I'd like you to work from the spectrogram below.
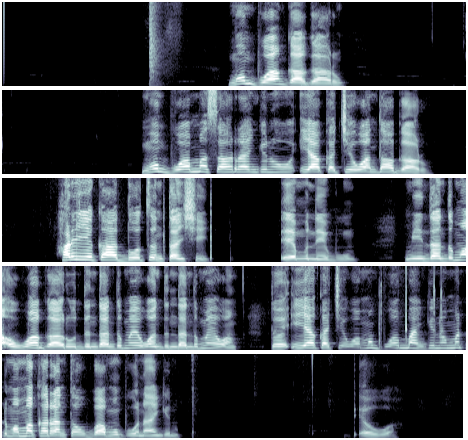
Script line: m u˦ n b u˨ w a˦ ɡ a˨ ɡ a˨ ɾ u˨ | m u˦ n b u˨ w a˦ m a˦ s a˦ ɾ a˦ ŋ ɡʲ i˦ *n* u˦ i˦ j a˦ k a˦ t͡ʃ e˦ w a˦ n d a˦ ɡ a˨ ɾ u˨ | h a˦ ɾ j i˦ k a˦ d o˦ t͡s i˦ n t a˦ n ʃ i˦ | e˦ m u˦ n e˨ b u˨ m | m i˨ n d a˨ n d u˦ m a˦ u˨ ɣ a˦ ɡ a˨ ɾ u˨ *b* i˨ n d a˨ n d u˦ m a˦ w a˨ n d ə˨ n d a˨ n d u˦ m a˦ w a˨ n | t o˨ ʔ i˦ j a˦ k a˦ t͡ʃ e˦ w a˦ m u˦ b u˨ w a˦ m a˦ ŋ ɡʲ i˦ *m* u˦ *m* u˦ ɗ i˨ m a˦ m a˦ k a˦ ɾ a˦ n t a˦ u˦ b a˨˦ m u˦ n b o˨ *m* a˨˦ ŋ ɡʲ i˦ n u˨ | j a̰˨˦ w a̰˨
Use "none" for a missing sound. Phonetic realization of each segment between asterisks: n, d, n, m, n

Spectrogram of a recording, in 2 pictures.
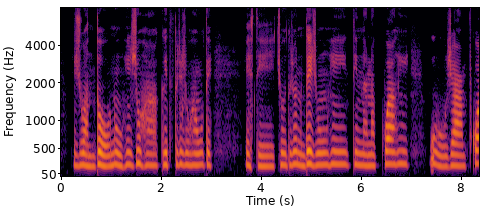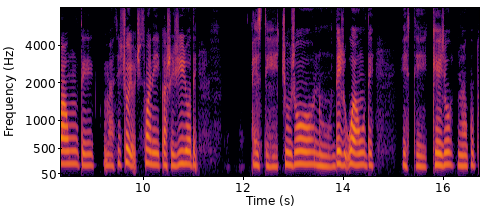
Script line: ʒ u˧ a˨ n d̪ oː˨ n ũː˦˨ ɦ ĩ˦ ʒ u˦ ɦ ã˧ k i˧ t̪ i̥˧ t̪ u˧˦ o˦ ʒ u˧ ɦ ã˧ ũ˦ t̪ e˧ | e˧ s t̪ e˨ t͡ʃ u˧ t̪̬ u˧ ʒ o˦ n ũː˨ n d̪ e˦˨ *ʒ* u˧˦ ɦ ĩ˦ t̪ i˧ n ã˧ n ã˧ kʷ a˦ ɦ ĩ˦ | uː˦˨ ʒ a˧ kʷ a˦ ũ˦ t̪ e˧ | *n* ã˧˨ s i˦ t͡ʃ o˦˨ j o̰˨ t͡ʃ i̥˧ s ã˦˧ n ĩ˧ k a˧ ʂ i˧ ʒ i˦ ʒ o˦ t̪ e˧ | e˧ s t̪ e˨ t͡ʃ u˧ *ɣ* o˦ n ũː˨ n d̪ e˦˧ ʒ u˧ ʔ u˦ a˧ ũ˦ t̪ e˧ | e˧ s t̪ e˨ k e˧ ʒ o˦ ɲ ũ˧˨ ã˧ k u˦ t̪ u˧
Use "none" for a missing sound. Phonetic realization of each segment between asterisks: ʒ, m, ʒ

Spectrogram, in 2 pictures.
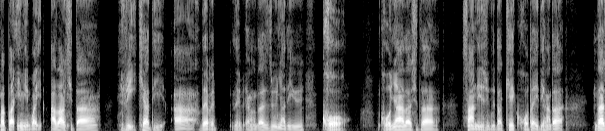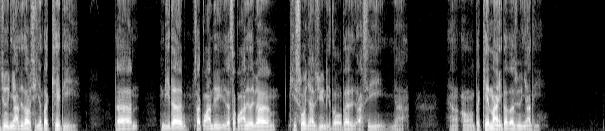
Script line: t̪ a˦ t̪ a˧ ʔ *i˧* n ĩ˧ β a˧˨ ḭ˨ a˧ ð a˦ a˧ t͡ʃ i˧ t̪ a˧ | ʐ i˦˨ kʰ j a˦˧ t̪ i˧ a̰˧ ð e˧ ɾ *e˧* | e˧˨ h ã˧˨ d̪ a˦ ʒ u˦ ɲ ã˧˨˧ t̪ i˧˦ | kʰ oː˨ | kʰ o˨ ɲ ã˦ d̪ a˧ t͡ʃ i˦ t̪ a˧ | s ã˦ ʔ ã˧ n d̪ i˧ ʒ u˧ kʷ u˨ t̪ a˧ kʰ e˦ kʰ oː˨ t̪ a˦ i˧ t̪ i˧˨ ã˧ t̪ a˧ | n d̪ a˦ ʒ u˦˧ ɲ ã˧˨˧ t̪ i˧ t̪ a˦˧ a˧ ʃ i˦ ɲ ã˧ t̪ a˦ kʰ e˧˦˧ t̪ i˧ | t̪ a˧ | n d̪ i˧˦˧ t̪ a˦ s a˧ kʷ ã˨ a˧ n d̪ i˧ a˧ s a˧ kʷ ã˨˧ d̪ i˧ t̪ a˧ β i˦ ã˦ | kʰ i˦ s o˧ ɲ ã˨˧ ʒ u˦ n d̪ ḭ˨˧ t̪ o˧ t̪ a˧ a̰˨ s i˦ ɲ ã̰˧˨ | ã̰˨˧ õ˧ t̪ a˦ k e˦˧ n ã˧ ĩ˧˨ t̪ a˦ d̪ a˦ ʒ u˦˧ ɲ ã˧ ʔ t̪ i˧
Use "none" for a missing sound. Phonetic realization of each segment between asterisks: i˧, e˧

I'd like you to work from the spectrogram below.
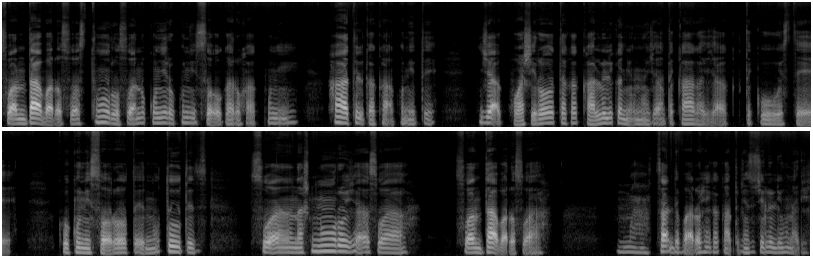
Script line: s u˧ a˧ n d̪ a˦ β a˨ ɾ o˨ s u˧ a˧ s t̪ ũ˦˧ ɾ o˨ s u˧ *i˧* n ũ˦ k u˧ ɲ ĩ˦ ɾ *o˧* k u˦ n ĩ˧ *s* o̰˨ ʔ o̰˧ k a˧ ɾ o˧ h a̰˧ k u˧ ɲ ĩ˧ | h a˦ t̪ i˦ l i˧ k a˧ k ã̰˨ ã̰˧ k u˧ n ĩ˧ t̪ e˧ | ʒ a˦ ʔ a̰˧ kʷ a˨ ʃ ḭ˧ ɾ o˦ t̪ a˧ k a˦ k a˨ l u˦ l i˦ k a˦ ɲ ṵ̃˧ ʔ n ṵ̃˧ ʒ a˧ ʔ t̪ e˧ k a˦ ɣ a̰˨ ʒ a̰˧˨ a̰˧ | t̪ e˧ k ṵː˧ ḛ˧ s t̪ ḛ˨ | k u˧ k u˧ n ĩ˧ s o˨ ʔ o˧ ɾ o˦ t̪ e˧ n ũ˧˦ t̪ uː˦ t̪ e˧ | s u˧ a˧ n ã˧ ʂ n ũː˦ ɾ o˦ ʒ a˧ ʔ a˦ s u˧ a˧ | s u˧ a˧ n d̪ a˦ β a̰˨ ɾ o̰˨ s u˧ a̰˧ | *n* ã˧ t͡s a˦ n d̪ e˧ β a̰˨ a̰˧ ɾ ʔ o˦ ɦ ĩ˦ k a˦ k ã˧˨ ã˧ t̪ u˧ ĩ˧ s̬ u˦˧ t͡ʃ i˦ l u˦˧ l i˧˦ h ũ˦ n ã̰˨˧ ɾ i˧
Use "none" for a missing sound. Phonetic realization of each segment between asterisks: a˧, o˧, s, m

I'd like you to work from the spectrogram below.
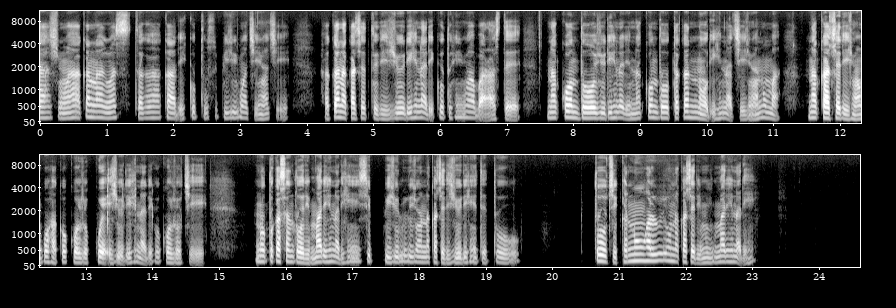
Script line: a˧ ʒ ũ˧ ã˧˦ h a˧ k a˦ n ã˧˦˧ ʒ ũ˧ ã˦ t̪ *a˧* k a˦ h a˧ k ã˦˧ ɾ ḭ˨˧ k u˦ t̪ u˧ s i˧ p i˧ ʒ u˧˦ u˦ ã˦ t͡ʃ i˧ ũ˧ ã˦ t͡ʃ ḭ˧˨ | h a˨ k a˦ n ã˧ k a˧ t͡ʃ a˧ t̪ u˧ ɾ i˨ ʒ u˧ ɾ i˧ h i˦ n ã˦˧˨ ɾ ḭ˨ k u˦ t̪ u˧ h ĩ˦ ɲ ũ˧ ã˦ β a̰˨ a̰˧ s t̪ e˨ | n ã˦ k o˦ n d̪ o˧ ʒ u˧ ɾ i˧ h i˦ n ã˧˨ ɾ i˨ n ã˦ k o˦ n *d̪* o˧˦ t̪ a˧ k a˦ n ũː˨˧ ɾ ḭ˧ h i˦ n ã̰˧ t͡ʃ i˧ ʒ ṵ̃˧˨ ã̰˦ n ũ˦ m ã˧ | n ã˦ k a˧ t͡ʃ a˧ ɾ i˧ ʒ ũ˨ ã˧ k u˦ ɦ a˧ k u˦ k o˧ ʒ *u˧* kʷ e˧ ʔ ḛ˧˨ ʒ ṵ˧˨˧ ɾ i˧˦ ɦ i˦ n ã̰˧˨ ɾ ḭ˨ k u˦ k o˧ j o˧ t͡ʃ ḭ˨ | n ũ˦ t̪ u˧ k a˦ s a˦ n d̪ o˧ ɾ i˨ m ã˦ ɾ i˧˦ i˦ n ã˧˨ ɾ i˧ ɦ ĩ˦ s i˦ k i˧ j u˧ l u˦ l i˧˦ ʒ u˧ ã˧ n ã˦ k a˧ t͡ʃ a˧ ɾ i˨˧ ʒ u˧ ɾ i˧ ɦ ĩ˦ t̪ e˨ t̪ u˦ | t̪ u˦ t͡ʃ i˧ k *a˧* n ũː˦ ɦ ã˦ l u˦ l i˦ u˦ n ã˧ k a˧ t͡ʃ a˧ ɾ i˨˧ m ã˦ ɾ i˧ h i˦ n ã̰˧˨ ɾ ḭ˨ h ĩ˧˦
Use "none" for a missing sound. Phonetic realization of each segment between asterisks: a˧, d̪, o˧, a˧

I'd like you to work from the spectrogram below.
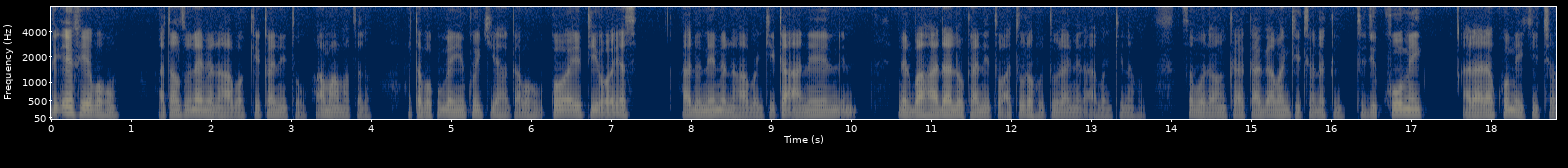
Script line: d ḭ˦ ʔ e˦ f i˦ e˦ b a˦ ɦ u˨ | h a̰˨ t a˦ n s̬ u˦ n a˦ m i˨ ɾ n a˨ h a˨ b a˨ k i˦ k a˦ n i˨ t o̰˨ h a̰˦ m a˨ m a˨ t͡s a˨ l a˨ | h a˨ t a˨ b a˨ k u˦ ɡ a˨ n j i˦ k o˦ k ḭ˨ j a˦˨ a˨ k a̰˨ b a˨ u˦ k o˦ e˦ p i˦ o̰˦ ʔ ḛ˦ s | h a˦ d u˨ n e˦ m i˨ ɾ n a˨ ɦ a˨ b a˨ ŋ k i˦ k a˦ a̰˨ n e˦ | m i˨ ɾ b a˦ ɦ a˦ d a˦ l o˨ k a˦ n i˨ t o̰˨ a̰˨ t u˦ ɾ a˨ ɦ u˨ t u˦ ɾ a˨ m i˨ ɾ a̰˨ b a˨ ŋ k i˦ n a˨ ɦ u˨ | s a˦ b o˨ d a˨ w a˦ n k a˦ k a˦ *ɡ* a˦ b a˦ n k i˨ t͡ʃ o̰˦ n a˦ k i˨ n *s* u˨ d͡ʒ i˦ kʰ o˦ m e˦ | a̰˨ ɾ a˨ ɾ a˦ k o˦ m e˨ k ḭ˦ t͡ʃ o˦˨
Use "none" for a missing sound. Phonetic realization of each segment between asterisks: ɡ, t

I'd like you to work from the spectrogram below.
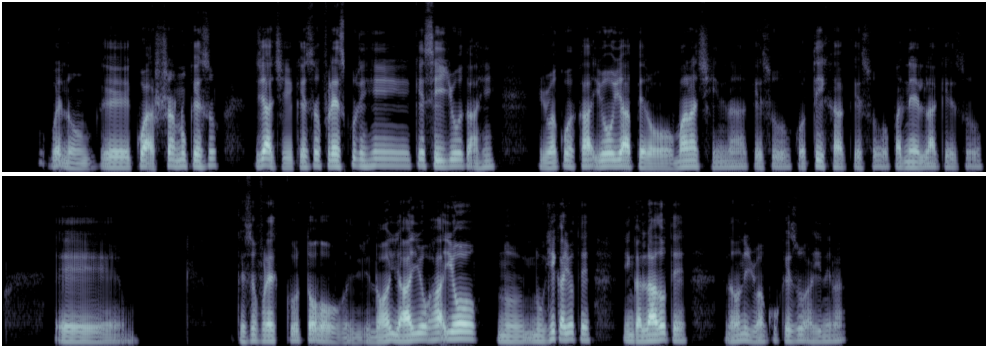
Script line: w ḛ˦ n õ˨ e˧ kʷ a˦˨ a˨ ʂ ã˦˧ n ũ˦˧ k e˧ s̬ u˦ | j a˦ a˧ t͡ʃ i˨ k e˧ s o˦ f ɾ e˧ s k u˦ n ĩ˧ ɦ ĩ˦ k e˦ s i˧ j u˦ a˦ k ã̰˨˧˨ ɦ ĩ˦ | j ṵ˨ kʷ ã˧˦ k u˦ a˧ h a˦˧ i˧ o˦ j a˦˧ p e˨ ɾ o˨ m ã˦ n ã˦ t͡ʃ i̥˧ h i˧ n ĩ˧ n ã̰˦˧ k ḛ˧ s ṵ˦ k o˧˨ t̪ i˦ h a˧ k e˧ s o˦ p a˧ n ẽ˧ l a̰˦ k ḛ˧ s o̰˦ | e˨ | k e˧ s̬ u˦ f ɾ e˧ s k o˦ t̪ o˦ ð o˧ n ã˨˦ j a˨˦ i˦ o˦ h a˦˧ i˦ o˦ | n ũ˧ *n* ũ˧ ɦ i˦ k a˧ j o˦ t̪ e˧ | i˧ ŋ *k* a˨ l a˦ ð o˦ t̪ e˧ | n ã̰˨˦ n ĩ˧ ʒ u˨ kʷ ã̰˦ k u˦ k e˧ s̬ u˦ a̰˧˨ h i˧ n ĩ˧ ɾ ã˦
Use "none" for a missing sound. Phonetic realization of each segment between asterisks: n, ɡ

